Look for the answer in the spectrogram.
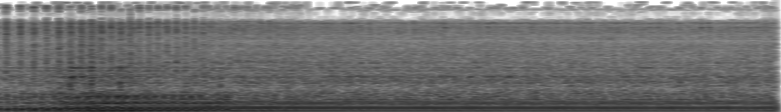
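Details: Pressure washer after draining old gas and fitting a new carburetor, choke on: engine catches with a brief surge, then settles into an even, steady run with no misses or hunting; normal running.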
